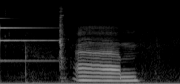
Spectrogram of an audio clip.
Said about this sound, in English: Yep, that's one of the threes. Give her a bell on that.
